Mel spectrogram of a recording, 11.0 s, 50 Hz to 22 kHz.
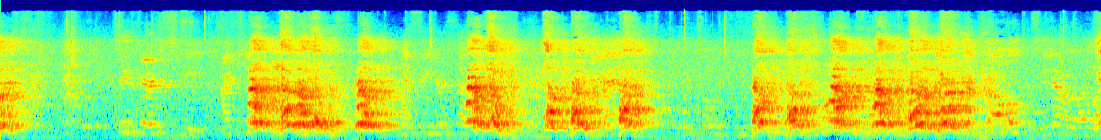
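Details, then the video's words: Fozzie Bear, a six-year-old shelter dog in kennel 19 at HSSAZ, barks at someone near the kennel: bursts of loud, harsh barks in clusters separated by short quieter gaps, with voices and kennel noise mixed in. "at 1st he barks but calm neighbor showed way"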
